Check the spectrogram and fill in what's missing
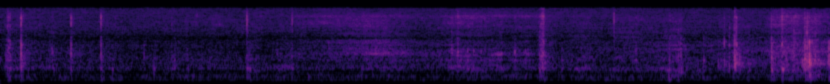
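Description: A full, small printed cardboard cheese box is held in the hands and tapped and scratched with fingertips and nails. Quiet, dry, crackly taps and scrapes come at an uneven pace over a soft, steady hiss. The taps grow louder and denser toward the end.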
